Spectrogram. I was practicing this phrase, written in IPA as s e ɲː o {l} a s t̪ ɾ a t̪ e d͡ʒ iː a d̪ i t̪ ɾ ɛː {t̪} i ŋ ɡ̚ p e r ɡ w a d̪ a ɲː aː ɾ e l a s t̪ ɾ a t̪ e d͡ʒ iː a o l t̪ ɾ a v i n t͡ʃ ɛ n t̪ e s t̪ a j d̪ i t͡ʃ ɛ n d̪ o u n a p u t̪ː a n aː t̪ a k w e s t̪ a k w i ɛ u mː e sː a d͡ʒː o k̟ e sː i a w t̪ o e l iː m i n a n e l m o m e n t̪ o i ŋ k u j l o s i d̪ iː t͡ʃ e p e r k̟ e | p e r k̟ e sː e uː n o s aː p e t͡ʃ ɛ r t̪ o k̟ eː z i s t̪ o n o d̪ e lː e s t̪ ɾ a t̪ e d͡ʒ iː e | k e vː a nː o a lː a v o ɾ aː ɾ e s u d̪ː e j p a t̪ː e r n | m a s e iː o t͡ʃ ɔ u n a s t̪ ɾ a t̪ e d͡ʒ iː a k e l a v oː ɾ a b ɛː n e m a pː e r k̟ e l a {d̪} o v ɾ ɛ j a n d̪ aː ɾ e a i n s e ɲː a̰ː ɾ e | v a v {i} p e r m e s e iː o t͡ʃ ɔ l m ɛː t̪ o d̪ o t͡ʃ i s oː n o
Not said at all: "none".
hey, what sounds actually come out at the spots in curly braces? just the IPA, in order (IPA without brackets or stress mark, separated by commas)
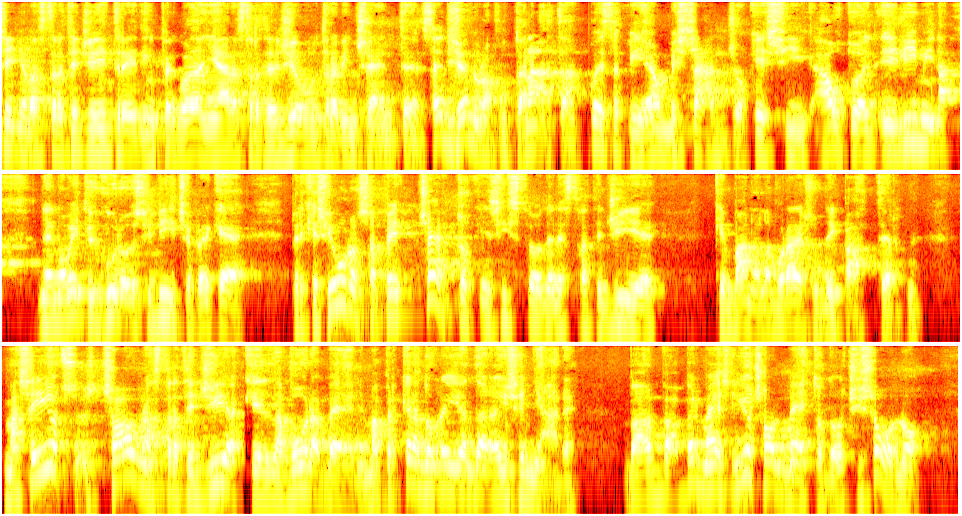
l, d̪, d̪, a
